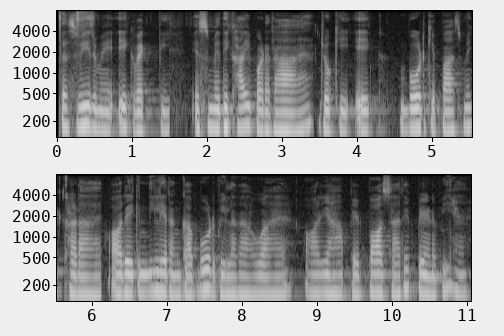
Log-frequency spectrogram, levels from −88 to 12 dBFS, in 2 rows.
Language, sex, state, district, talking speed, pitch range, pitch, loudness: Hindi, male, Uttar Pradesh, Varanasi, 195 wpm, 140-155 Hz, 145 Hz, -17 LUFS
